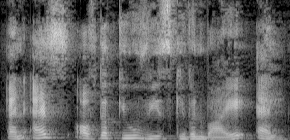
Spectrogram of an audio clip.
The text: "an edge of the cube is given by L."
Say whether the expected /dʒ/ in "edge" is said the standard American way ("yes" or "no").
no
